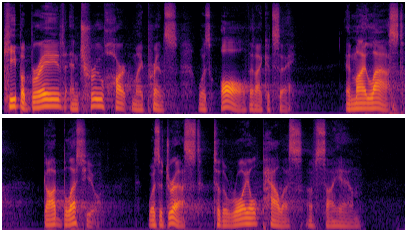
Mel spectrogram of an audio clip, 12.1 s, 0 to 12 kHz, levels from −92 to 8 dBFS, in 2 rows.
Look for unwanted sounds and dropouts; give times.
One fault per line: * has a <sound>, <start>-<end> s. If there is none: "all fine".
all fine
